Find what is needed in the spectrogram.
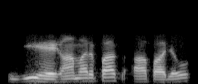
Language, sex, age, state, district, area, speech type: Urdu, male, 18-30, Uttar Pradesh, Muzaffarnagar, urban, conversation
